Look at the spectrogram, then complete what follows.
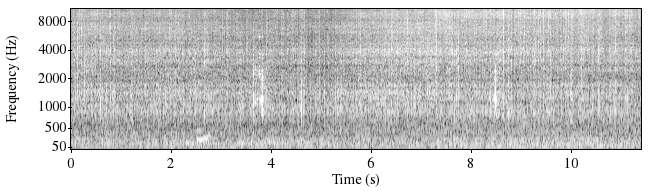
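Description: Bánh khọt batter sizzling in the hot cups of a cast-iron pan as more batter is ladled in to top the fillings, a steady frying hiss. Two light clicks come through, about four seconds in and again near the end.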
